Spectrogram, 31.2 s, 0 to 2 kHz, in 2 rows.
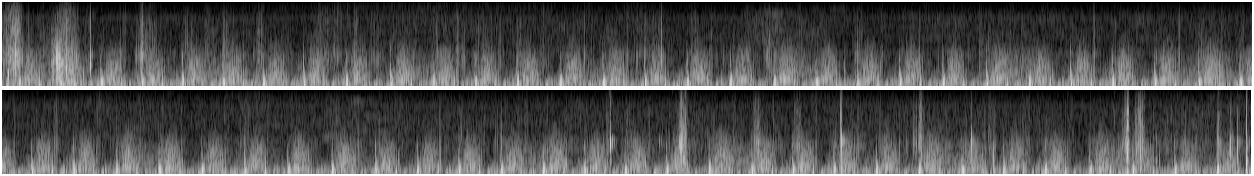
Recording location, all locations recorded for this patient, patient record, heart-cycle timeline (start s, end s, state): mitral valve (MV)
aortic valve (AV)+pulmonary valve (PV)+tricuspid valve (TV)+mitral valve (MV)
#Age: Child
#Sex: Male
#Height: 115.0 cm
#Weight: 17.1 kg
#Pregnancy status: False
#Murmur: Present
#Murmur locations: aortic valve (AV)+mitral valve (MV)+pulmonary valve (PV)+tricuspid valve (TV)
#Most audible location: pulmonary valve (PV)
#Systolic murmur timing: Mid-systolic
#Systolic murmur shape: Diamond
#Systolic murmur grading: III/VI or higher
#Systolic murmur pitch: Medium
#Systolic murmur quality: Harsh
#Diastolic murmur timing: nan
#Diastolic murmur shape: nan
#Diastolic murmur grading: nan
#Diastolic murmur pitch: nan
#Diastolic murmur quality: nan
#Outcome: Normal
#Campaign: 2014 screening campaign
0.00	1.22	unannotated
1.22	1.34	S1
1.34	1.44	systole
1.44	1.54	S2
1.54	1.74	diastole
1.74	1.84	S1
1.84	1.96	systole
1.96	2.04	S2
2.04	2.24	diastole
2.24	2.36	S1
2.36	2.46	systole
2.46	2.54	S2
2.54	2.74	diastole
2.74	2.88	S1
2.88	2.98	systole
2.98	3.06	S2
3.06	3.26	diastole
3.26	3.36	S1
3.36	3.48	systole
3.48	3.58	S2
3.58	3.76	diastole
3.76	3.86	S1
3.86	3.96	systole
3.96	4.06	S2
4.06	4.28	diastole
4.28	4.38	S1
4.38	4.52	systole
4.52	4.60	S2
4.60	4.86	diastole
4.86	4.98	S1
4.98	5.06	systole
5.06	5.14	S2
5.14	5.36	diastole
5.36	5.48	S1
5.48	5.60	systole
5.60	5.68	S2
5.68	5.90	diastole
5.90	6.04	S1
6.04	6.14	systole
6.14	6.22	S2
6.22	6.42	diastole
6.42	6.54	S1
6.54	6.64	systole
6.64	6.74	S2
6.74	6.96	diastole
6.96	7.06	S1
7.06	7.16	systole
7.16	7.28	S2
7.28	7.50	diastole
7.50	7.62	S1
7.62	7.74	systole
7.74	7.82	S2
7.82	8.02	diastole
8.02	8.12	S1
8.12	8.24	systole
8.24	8.34	S2
8.34	8.54	diastole
8.54	8.66	S1
8.66	8.78	systole
8.78	8.86	S2
8.86	9.08	diastole
9.08	9.18	S1
9.18	9.34	systole
9.34	9.40	S2
9.40	9.64	diastole
9.64	9.82	S1
9.82	9.88	systole
9.88	9.94	S2
9.94	10.16	diastole
10.16	10.28	S1
10.28	10.40	systole
10.40	10.48	S2
10.48	10.68	diastole
10.68	10.80	S1
10.80	10.92	systole
10.92	11.00	S2
11.00	11.20	diastole
11.20	11.34	S1
11.34	11.44	systole
11.44	11.52	S2
11.52	11.74	diastole
11.74	11.86	S1
11.86	11.98	systole
11.98	12.06	S2
12.06	12.30	diastole
12.30	12.44	S1
12.44	12.52	systole
12.52	12.60	S2
12.60	12.82	diastole
12.82	12.94	S1
12.94	13.08	systole
13.08	13.14	S2
13.14	13.34	diastole
13.34	13.48	S1
13.48	13.58	systole
13.58	13.66	S2
13.66	13.85	diastole
13.85	13.96	S1
13.96	14.12	systole
14.12	14.18	S2
14.18	14.40	diastole
14.40	14.54	S1
14.54	14.64	systole
14.64	14.72	S2
14.72	14.96	diastole
14.96	15.08	S1
15.08	15.18	systole
15.18	15.26	S2
15.26	15.46	diastole
15.46	15.56	S1
15.56	15.70	systole
15.70	15.78	S2
15.78	15.98	diastole
15.98	16.12	S1
16.12	16.22	systole
16.22	16.30	S2
16.30	16.50	diastole
16.50	16.62	S1
16.62	16.74	systole
16.74	16.82	S2
16.82	17.04	diastole
17.04	17.18	S1
17.18	17.28	systole
17.28	17.36	S2
17.36	17.58	diastole
17.58	17.72	S1
17.72	17.82	systole
17.82	17.90	S2
17.90	18.10	diastole
18.10	18.22	S1
18.22	18.34	systole
18.34	18.44	S2
18.44	18.64	diastole
18.64	18.76	S1
18.76	18.88	systole
18.88	18.96	S2
18.96	19.20	diastole
19.20	19.34	S1
19.34	19.44	systole
19.44	19.52	S2
19.52	19.76	diastole
19.76	19.84	S1
19.84	19.90	systole
19.90	20.04	S2
20.04	20.28	diastole
20.28	20.40	S1
20.40	20.50	systole
20.50	20.60	S2
20.60	20.80	diastole
20.80	20.92	S1
20.92	21.04	systole
21.04	21.12	S2
21.12	21.32	diastole
21.32	21.44	S1
21.44	21.56	systole
21.56	21.64	S2
21.64	21.84	diastole
21.84	21.96	S1
21.96	22.08	systole
22.08	22.16	S2
22.16	22.38	diastole
22.38	31.25	unannotated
